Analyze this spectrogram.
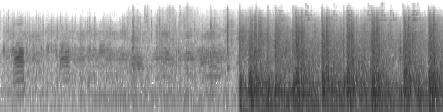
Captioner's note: quacking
